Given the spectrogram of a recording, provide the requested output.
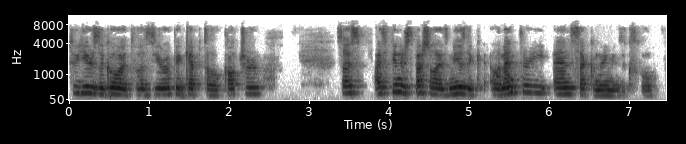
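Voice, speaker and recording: A woman with a Serbian accent speaks at a middle pitch in a loose, chatty way, filling pauses with "um" and "uh." She sounds like a guest sharing her own story. The audio is slightly muffled and lo-fi. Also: a little mellow. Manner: chatty, frequent "um" and "uh", laughs easily. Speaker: guest oboe professor. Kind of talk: casual interview storytelling.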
